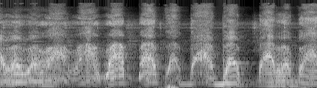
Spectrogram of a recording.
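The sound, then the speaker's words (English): An Australian musk duck, during a mating ritual, gives a rapid series of harsh, voice-like calls that mimic human speech, sounding like the shouted words "You bloody fool!", loud, in quick syllable-like bursts. “If it walks like a duck and swears like a trooper, then it's probably an Australian musk duck.”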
